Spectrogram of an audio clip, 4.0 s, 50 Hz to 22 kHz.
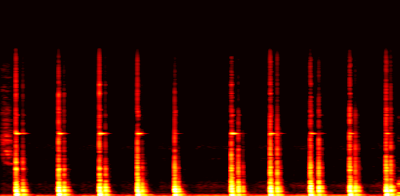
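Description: A hammer tapping repeatedly on a 1985 Grady-White's fiberglass transom, about three sharp taps a second with a quick bounce. The taps sound solid, the sign of sound core with no voids or rot at this spot.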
